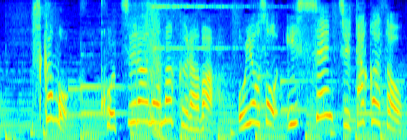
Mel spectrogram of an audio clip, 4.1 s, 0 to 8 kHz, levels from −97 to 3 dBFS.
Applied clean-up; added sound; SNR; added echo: none; none; none; none.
